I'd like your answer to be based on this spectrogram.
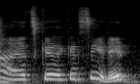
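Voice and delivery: high, bubbly hello; squeaky friendly greeting to a pal; cheery greeting voice. Pretend.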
